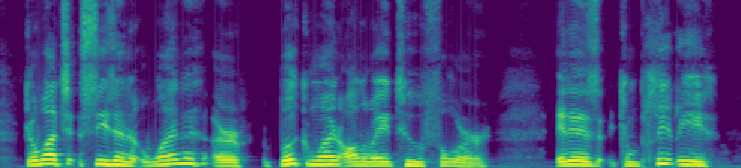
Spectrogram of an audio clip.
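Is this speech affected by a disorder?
No.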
